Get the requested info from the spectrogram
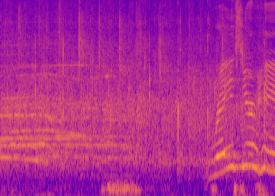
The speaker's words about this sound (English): Again, round of applause for Gateway City Arts.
